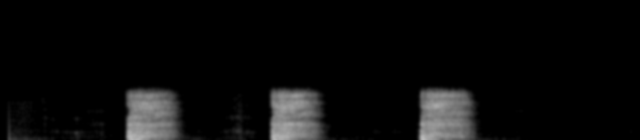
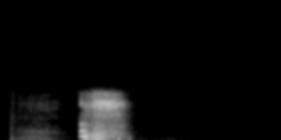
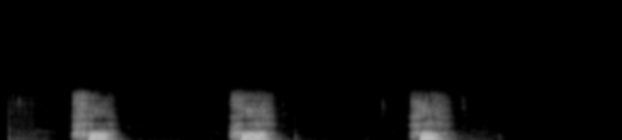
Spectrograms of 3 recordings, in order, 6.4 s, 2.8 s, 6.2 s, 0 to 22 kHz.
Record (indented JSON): {
  "three_cough_length": "6.4 s",
  "three_cough_amplitude": 28646,
  "three_cough_signal_mean_std_ratio": 0.33,
  "cough_length": "2.8 s",
  "cough_amplitude": 30508,
  "cough_signal_mean_std_ratio": 0.31,
  "exhalation_length": "6.2 s",
  "exhalation_amplitude": 28806,
  "exhalation_signal_mean_std_ratio": 0.28,
  "survey_phase": "beta (2021-08-13 to 2022-03-07)",
  "age": "65+",
  "gender": "Male",
  "wearing_mask": "No",
  "symptom_none": true,
  "smoker_status": "Never smoked",
  "respiratory_condition_asthma": false,
  "respiratory_condition_other": false,
  "recruitment_source": "REACT",
  "submission_delay": "1 day",
  "covid_test_result": "Negative",
  "covid_test_method": "RT-qPCR",
  "influenza_a_test_result": "Negative",
  "influenza_b_test_result": "Negative"
}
